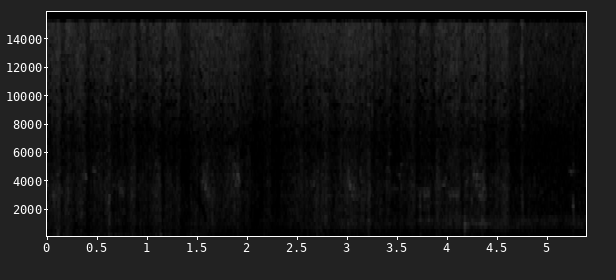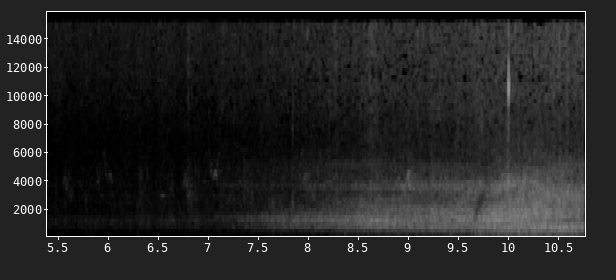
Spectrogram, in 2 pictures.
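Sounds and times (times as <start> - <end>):
distant lawn mower: 2.1 - 10.7.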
